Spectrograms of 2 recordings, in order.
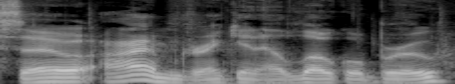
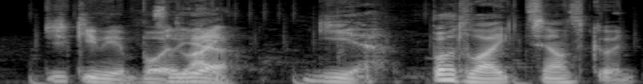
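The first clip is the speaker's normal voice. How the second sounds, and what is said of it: Put-on Boston accent. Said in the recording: “Riding with his random Boston accent.”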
